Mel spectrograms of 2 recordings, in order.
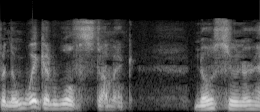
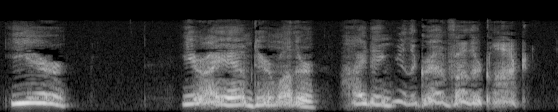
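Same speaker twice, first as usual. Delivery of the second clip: very high, small, tiny little voice; 14 semitones higher than usual. Reading a fairy tale, the youngest answers his mother, in a tiny voice. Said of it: "a tiny voice replied".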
